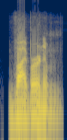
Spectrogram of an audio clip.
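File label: "viburnum", American English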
